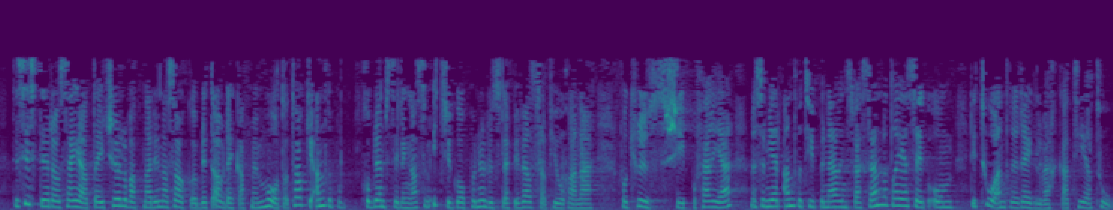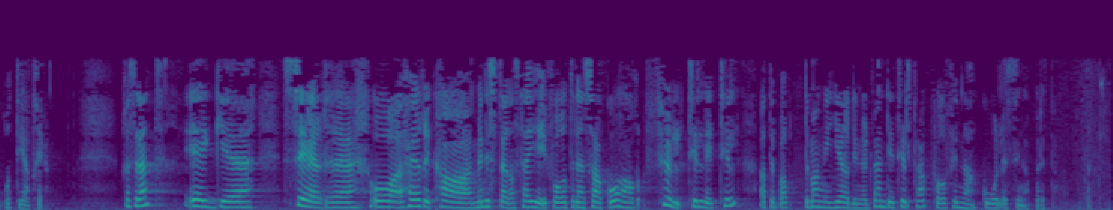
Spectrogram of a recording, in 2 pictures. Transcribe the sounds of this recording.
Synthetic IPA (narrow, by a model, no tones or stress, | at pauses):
t̪ʰɪsɪst̪ɛd̪ɛɔsæɪəɑt̪̚d̪ɑɪt͡ʃøːləʋɑt̪nɑd̪ɛnːɑsɑːkblɪt̪ːɑːʋd̪ɛkːɑt̪mɛnmot̪ʰɑ̰ːt̪ʰɑːkɪʔɑnd̪ʁə | pʰɾʊbleːmst̪ɪlːɪŋɑsɔmʔɪt͡ʃːəɡoːʁpʰɔnʉlːʉːt̪slɛpːɪʋɛʁlsɑʋfjuːʁɑnəfɔʁkʰʁʉːsʃiːpɔfæʁjəmɛnsɔmjɛlːʔɑnd̪ʁət̪ʰyːpənæːʁɪŋsʋæʁksɑmnɔd̪ʁæɪəsɛɡɔmd̪̥ɪt̪ʰuːɑnd̪ʁəʁeːɡəlʋæʁkɑt̪ʰiːɑt̪ʰuːɔt̪ʰːɪɑt̪ʰʁeː | pʰɾɛsɪd̪ɛnt̪ | ɛɡ | seːʁɔɦœʏʁəkʰɑːmɪnɪst̪əɾənsæɪəɾɪfɔhɔlt̪ʰɪld̪ɛnsɑːkɔhɑʁfʉlːt̪ʰɪlːɪːt̪ʰːɪl | ʔɑ̰t̪̚d̪ɛpɑt̪əmɑŋːəjiːɾd̪ɪnœd̪ʋɛnd̪ɪət̪ʰɪlt̪ʰɑːkfɔɾɔfɪnːəɡ̥uːəlʔø̰ːsɪŋɑ̰pʰɔd̪ɛt̪ːə̥ | k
